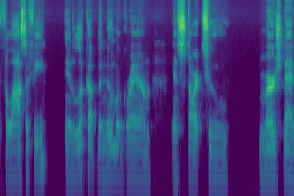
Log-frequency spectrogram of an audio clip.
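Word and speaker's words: numogram: Or is it It is Yeah, the n u m o g r a m is numerogram.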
